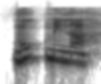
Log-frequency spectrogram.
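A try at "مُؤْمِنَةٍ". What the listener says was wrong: मुमिना जे आपका हा भी निकलता नहीं है, गायब हो गया है। मुमिना मोटा भी नहीं होगा ना।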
